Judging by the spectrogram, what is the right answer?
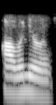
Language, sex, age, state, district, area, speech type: Kashmiri, male, 30-45, Jammu and Kashmir, Srinagar, urban, conversation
